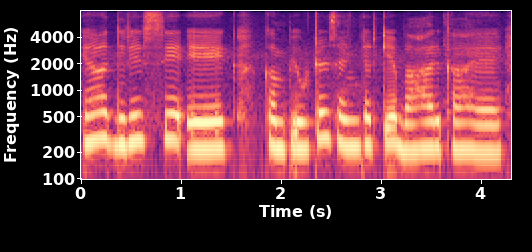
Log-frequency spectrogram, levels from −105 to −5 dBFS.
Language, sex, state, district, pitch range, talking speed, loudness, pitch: Hindi, female, Jharkhand, Palamu, 215-255 Hz, 125 wpm, -12 LUFS, 230 Hz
